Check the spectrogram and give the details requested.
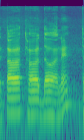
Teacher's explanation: દાંત સાથે જીભ અડે ત્યારે ત, થ, દ અને ધ આવશે.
